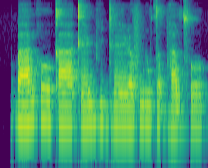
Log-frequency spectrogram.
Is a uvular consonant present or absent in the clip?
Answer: absent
